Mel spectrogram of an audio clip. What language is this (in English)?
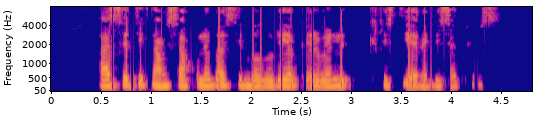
Georgian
